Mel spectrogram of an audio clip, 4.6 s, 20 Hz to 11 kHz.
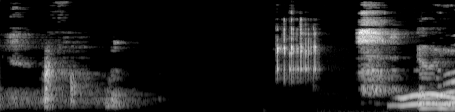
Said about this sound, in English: I was going to ask you to roll a d6 for that purpose, actually. It might be a 2. I'm going to use some physical dice. Ooh, give me some of that sweet, sweet Foley.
